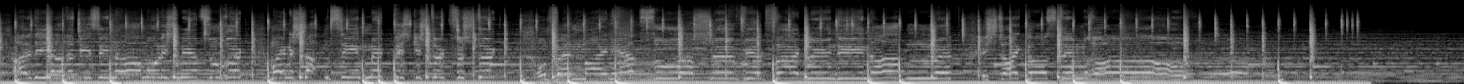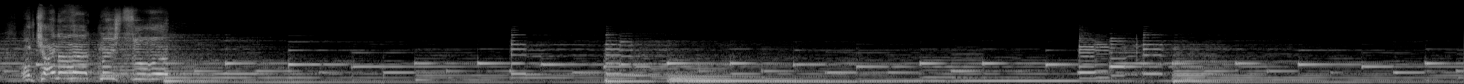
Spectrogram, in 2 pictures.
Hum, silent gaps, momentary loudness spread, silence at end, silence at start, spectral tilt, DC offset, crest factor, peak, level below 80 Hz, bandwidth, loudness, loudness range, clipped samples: none; none; 18 LU; 0 s; 0 s; -4.5 dB/octave; under 0.1%; 16 dB; -2 dBFS; -20 dBFS; 16 kHz; -18 LUFS; 14 LU; under 0.1%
